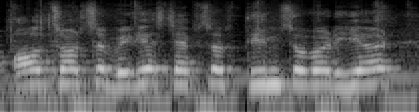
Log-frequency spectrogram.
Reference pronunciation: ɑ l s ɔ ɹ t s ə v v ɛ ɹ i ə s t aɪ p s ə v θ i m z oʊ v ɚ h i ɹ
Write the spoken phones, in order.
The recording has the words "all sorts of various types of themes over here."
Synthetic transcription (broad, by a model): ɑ l s ɔ ɹ t s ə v v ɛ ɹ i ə s t aɪ p s ə v t i m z oʊ v ɚ h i ɹ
